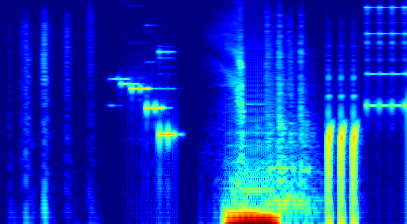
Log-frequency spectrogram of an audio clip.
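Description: Logo intro sound effects: a few faint clicks, a quick falling run of short tones, a loud low boom about halfway through, three quick rising plops, then a bright ringing ding at the end.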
